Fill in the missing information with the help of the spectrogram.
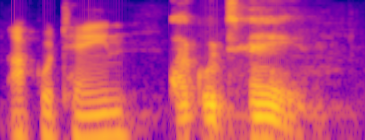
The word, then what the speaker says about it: Aquitaine: Aquitaine.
